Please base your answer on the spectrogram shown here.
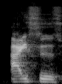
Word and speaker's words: Isis: The Egyptian pronunciation of the name of this goddess was something like Waset or Osset. No resemblance to is or yees. Here's how Isis is spelled in hieroglyphics.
